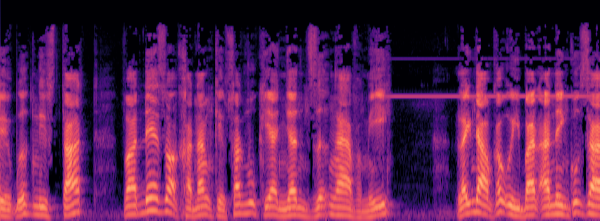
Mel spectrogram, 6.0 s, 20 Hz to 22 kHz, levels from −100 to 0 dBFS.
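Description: Just after "khí hạt nhân giữa", from 3.26 to 3.31 s, the speech smears into a brief noisy, phasey patch. This is AAC frame loss with concealment. About 30 ms of audio went missing, which fits roughly three lost frames. The decoder patched the gap from the last good spectrum.

From 3.77 s to the end, a thin, steady whistle near 3.7 kHz sits well below the speech and swells and fades slowly in level. This is a feedback whistle. The likely cause is a loudspeaker-to-microphone loop held just short of runaway.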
